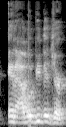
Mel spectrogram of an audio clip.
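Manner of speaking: ordinary talk, nothing marked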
